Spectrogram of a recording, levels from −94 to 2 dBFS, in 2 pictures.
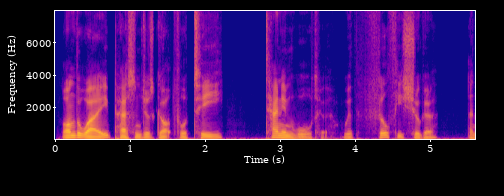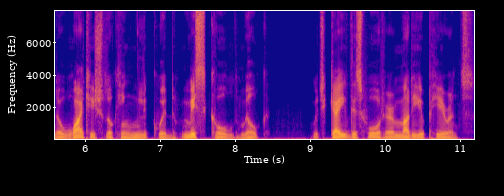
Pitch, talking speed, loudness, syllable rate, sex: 95 Hz, 145 wpm, -22 LUFS, 4.5 syllables/s, male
